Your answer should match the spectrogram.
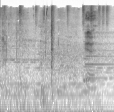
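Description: Music with a heavy, steady bass and a few sharp percussion hits.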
